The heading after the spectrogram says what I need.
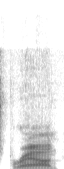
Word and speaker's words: Braun: You know, they've got Bruce Brown, Christian Braun, who's been playing some, or Christian Brown. It's spelled Braun, but it's actually Braun.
